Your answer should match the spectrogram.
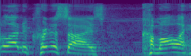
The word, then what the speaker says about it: Kamala: Her name is pronounced comma, like the punctuation mark, la, Kamala.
